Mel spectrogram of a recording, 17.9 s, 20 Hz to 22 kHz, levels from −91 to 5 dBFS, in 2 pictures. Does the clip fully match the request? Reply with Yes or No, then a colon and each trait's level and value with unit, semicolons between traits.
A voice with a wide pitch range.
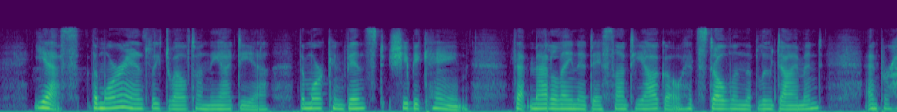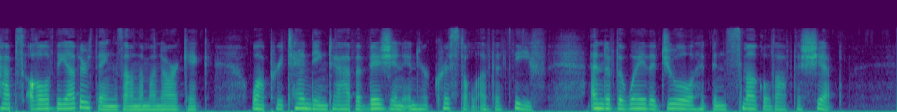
No: average, 3.2 semitones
